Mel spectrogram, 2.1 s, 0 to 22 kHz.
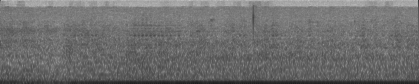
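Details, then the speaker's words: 2004 GMC Sierra/Chevy Silverado diesel with no power, codes P2133, P2125, P0237 turbo boost sensor low voltage: idles as a low steady rumble, light pedal taps don't raise rpm, revs rise only at full pedal; faulty throttle response. "i'm just gonna kind of tap the gas pedal as you can see i'm tapping it right there and the rpm is not moving at all look at that so i'm just tapping the gas pedal if i go all the way down you can hear the rpm"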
